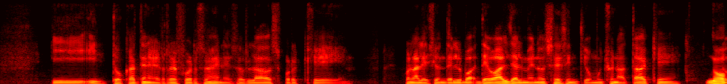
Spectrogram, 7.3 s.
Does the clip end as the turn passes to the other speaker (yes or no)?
yes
